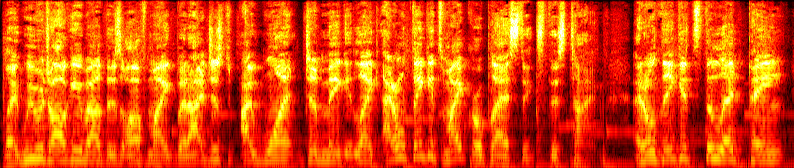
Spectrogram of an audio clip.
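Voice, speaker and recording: Bright, high-voiced podcast co-host. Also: male voice, faint music behind. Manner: animated, profane, laughing, jumps into quick impressions. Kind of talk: casual podcast banter.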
